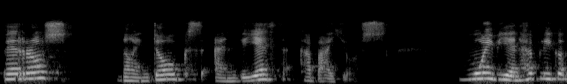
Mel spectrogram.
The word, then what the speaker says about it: caballos: eight cats nueve perros nine dogs and the caballos muy bien hopefully you got that right just want to draw your attention to a couple of things in there remember a pronunciation between kobayo it's very similar so kobayan guinea pigs cabbage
